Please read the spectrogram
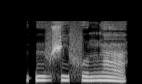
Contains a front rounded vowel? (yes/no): no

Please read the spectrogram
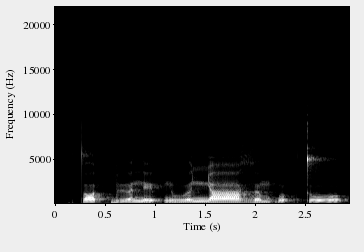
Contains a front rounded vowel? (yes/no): no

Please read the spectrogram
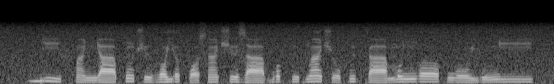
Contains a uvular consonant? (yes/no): no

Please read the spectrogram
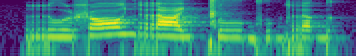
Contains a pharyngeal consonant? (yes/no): no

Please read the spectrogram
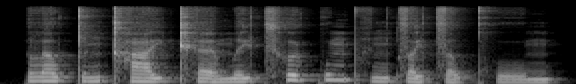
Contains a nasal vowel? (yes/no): no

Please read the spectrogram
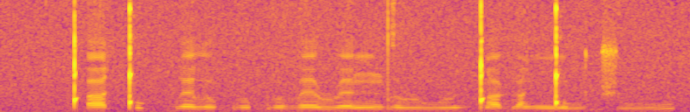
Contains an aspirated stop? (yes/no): no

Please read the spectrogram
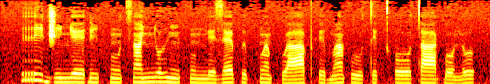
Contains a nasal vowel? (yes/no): yes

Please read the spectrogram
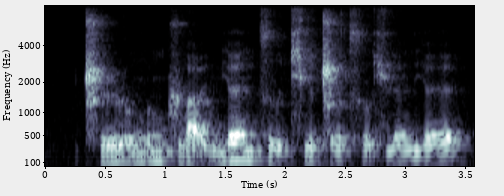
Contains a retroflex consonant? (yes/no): yes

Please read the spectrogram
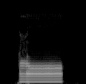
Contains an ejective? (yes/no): no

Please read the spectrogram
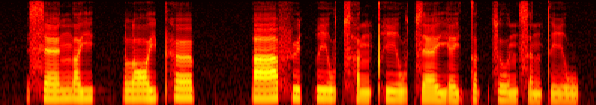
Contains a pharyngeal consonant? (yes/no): no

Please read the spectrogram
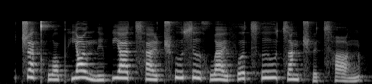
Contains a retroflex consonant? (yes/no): yes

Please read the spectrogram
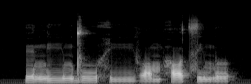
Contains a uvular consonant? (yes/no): no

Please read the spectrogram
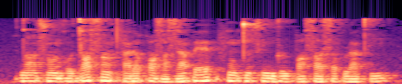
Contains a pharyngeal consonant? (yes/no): no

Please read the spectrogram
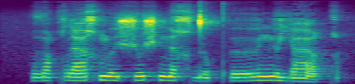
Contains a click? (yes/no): no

